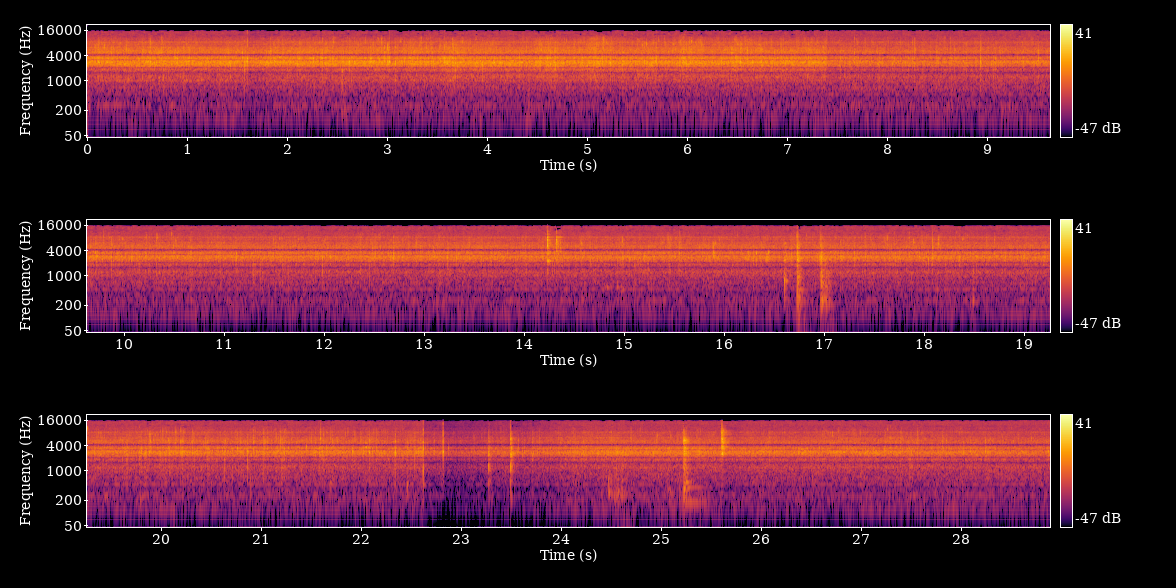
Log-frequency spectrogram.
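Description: Chicken thigh, green peppers and mushrooms sizzling steadily in a frying pan as they are stir-fried, a little quieter after about seven seconds. A few short knocks of the spatula against the pan come in the second half.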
